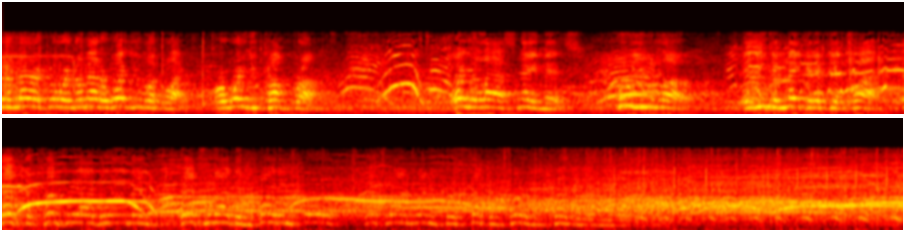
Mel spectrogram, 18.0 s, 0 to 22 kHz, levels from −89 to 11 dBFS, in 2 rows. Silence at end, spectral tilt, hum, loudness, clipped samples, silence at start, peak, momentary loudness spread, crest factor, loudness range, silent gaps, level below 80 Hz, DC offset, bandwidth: 0 s; -4.5 dB/octave; none; -23 LUFS; under 0.1%; 0 s; -8 dBFS; 8 LU; 16 dB; 5 LU; none; -60 dBFS; under 0.1%; 7.6 kHz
